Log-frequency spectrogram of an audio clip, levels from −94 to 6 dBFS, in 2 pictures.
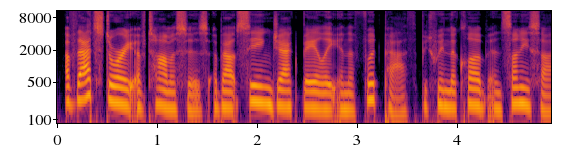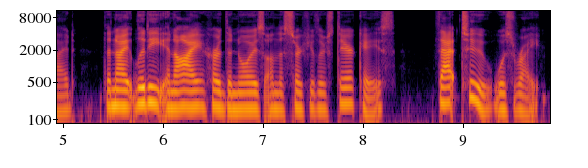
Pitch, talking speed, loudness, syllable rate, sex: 170 Hz, 195 wpm, -20 LUFS, 5.6 syllables/s, female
